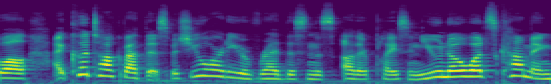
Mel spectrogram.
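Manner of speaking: ordinary delivery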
